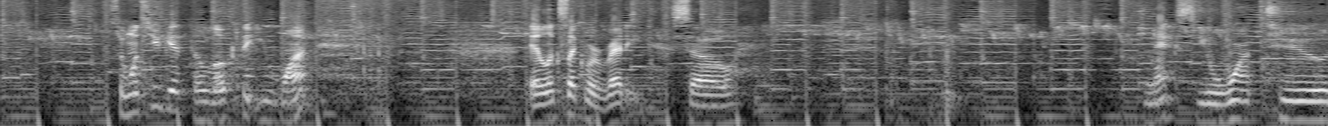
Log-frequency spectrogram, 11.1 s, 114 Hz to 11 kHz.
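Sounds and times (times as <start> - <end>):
music with deep bass hits: 0.0 - 9.8.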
